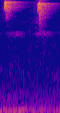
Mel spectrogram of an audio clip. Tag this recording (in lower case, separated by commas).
wild animals, animal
